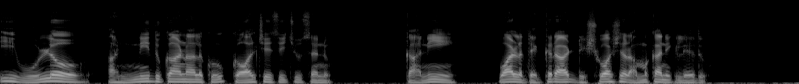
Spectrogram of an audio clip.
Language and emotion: Telugu, sad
